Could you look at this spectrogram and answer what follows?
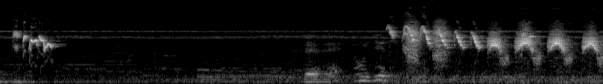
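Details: Tame, chatty pet sooty-headed bulbul singing: a bubbly whistled phrase, a pause with faint low notes, then a run of about ten quick, bright, slightly falling notes at roughly three per second, over a steady high electrical whine.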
